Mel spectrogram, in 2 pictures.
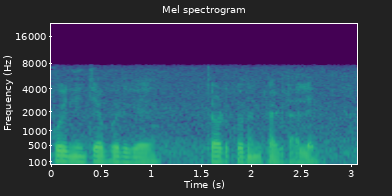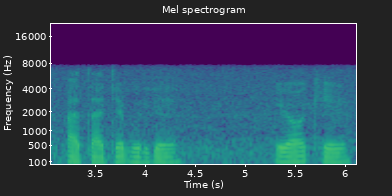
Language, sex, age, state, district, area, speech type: Goan Konkani, male, 30-45, Goa, Quepem, rural, spontaneous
